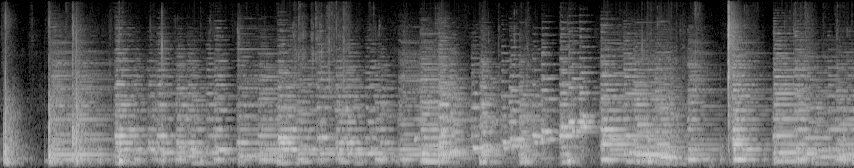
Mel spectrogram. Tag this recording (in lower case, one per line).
classical music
